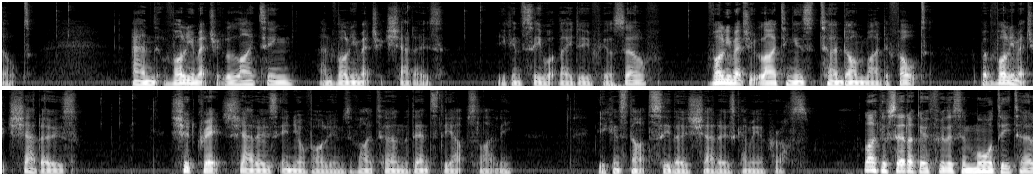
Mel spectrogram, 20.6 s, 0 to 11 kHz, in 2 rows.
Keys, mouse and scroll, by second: 0.9-2.1 scroll down 1, 3.9 click, 4.6 click, 6.2 click, 9.9 click, 10.6 click, 11.5 click, 14.6-20.6 drag, 15.7 Return.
